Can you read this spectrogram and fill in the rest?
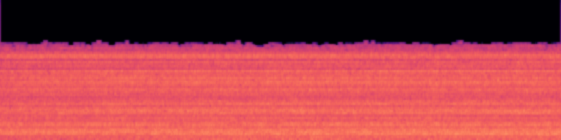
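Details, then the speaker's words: End of the final finish cut on a slotted brake disc with an EBC Pro-cut on-car lathe: steady, even hiss with no chatter or pulsing, then cutting stops; a clean finish as good as new, no chatter marks, aligned with the hub. "okay we're at the end of the cut now you can hear the cutting has stopped and there is the disc finish and that is a beautiful finish on that disc as good as the brand new disc itself"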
